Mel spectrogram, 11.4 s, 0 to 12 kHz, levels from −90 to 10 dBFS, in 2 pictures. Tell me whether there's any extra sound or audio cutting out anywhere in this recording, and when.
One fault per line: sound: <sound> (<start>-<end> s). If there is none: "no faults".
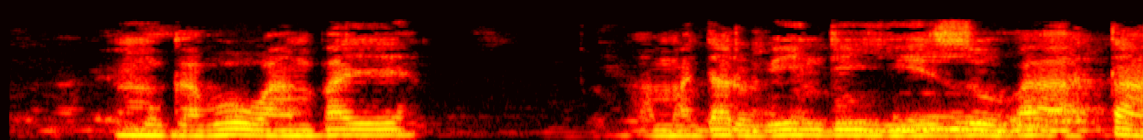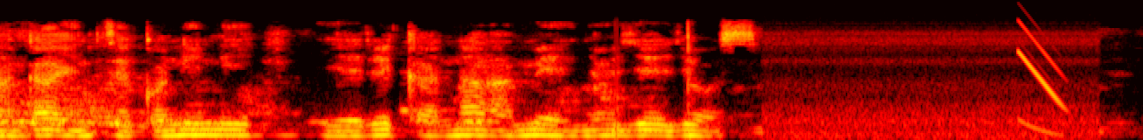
sound: chirp (10.8-11.1 s)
